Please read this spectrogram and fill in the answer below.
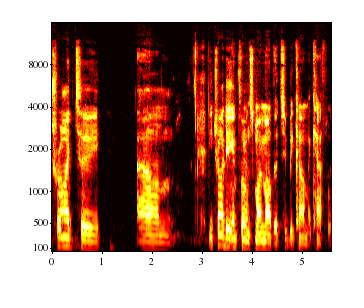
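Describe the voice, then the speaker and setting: A man's medium-pitched voice with an Australian accent, at a fairly slow pace with ordinary pitch variation, in a dry, close sound with no echo. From Australia, central Queensland. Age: 40s. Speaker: comedian and educator. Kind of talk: casual chat. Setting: podcast interview. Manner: halting.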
